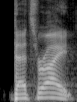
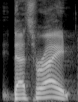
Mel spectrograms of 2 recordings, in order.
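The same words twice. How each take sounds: The two takes are said the same way.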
